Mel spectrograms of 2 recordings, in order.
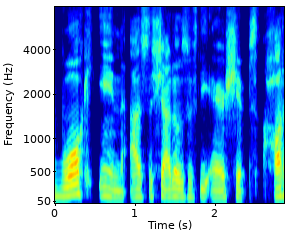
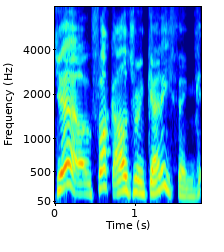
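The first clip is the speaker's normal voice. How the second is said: attempted bad Yorkshire accent, raised and high; 7 semitones higher, 6 dB louder than usual. Voicing an orc asked to drink something: attempted Yorkshire accent. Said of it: "so this is him now".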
